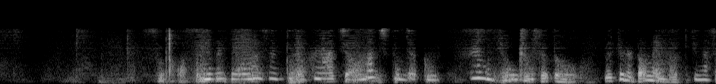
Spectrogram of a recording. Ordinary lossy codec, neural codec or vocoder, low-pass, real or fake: MP3, 24 kbps; codec, 44.1 kHz, 0.9 kbps, DAC; 5.4 kHz; fake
